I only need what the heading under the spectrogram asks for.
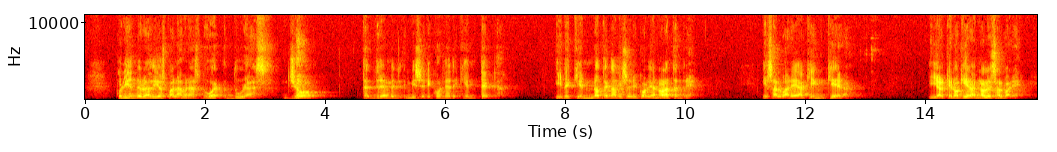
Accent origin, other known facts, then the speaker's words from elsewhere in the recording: Castile and León, Spain; En León hay un pueblo que se llama Caín. Y los de ese pueblo se llaman cainitas. Y mi pueblo está cerca de ese pueblo.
